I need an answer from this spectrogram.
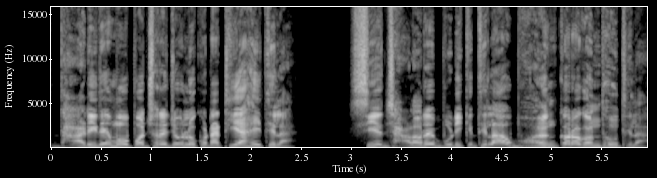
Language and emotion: Odia, disgusted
